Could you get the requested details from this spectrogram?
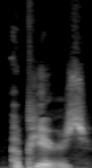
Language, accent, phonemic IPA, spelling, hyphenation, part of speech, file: English, US, /əˈpɪɹz/, appears, ap‧pears, verb, En-us-appears.ogg
- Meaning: third-person singular simple present indicative of appear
